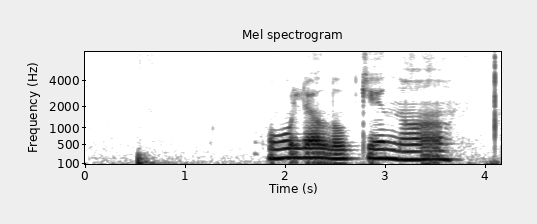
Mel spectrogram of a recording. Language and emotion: Russian, sad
